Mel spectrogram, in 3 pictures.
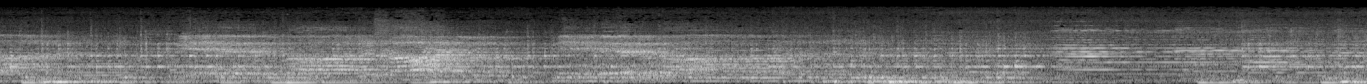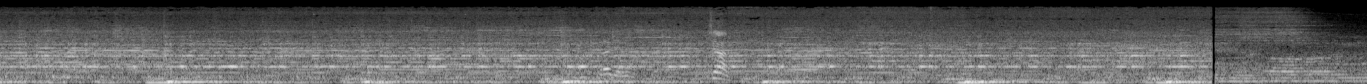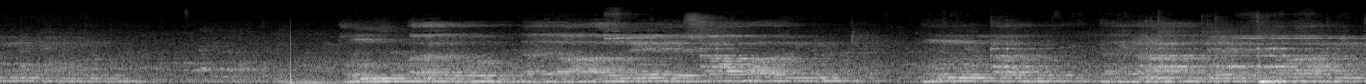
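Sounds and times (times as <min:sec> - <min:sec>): devotional chanting: 0:00.0 - 0:10.6, 0:12.2 - 0:28.9, 0:30.7 - 0:41.0.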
